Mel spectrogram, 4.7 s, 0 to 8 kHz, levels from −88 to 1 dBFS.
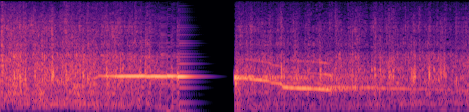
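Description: Repeated packet loss (robotic sound) runs from 1.42 to 1.78 s. The audio breaks up into short choppy pieces. Five separate holes open in quick succession, the longest about 40 ms. Each is patched by stretching out the sound just before it, so roughly a third of that stretch is filler rather than real signal, about 0.12 s in total. A long network dropout follows almost immediately, from 1.80 to 2.36 s. Here the sound smears into a continued buzz that fades away, leaving about 0.12 s of silence before the audio resumes with that half-second missing. This is likely a stretch where no packets arrived at all and the receiver could only extend the last sound it had. Throughout, the call codec sound fits G.722 at 64 kbps, with nothing above 8 kHz.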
